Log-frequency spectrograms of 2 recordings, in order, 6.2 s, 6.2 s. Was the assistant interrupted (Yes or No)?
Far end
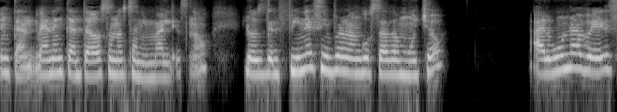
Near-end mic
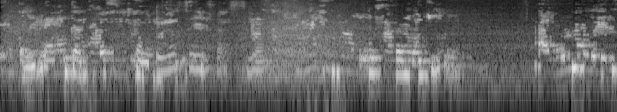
Yes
